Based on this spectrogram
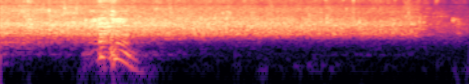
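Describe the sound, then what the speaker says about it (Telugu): A church congregation claps in praise during a sermon, a dense steady burst of applause that gradually thins out, with a brief voice near the start. "నీకు అర్థమైతే చప్పట్లు కొట్టి దేవుణ్ణి మహిమపరచు"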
